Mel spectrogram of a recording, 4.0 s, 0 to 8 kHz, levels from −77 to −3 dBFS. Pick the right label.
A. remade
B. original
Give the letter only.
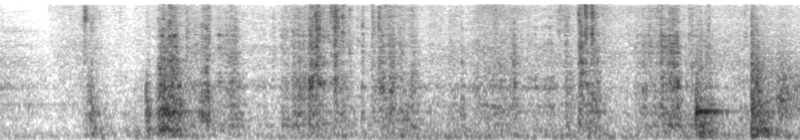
B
